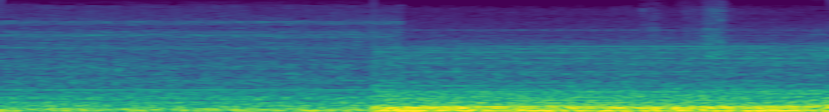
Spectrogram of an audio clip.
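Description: Steady low drone of an aircraft cabin in flight, heard through a phone's microphone. It jumps louder about two seconds in.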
